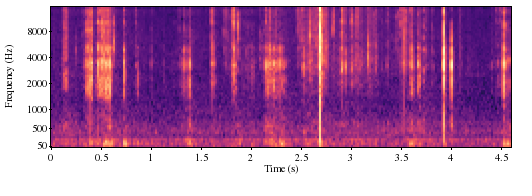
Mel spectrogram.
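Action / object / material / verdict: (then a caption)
scrape / textured paper sheet under a metal dip pen nib / paper / none. A metal dip pen nib scratches across a flat sheet of textured Korean paper in close-up, writing Thai letters in ink. Dry, bright scratching strokes come in irregular bursts, with a few sharper clicks where the nib catches, over a faint steady low hum.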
